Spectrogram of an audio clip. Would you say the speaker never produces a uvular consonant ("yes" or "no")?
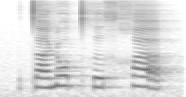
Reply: no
